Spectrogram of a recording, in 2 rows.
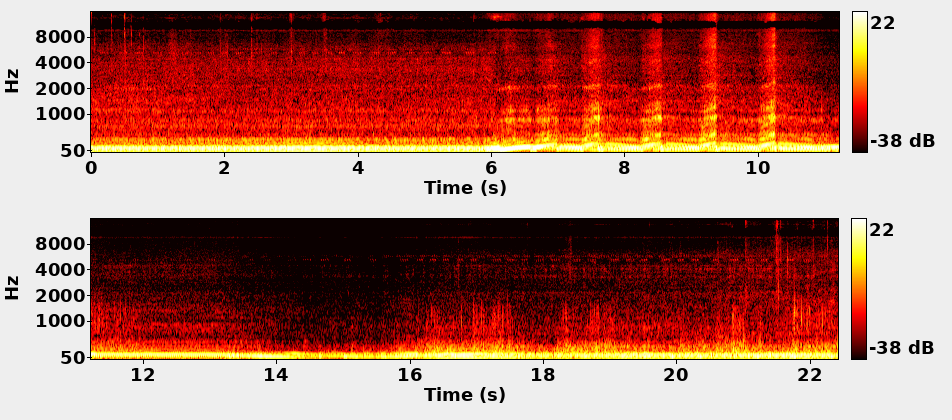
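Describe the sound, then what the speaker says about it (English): A supercharged Coyote V8 swapped into an SN95 Mustang idles with a deep exhaust rumble, then blips the throttle in five quick revs before settling back to a lumpy idle. "record this exhaust."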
